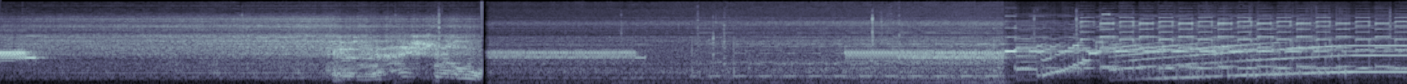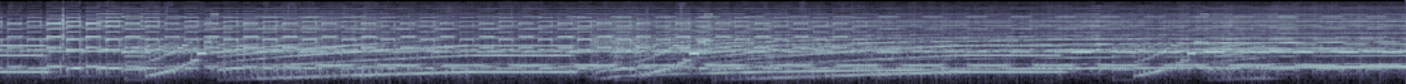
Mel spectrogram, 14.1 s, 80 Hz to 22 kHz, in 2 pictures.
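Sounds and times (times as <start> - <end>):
electronic data tones: 2.4 - 5.0
pulsing beeps: 2.4 - 5.0
synthesized siren rising in pitch: 5.6 - 14.0.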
